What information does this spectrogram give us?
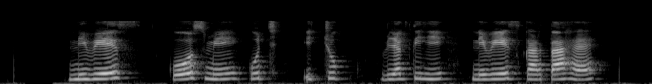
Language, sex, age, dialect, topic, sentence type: Hindi, female, 18-24, Garhwali, banking, statement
